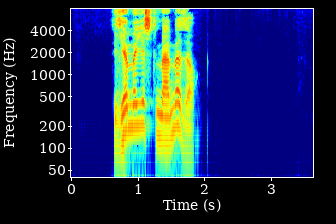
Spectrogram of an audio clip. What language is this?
Kabyle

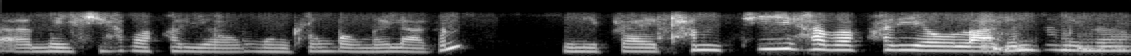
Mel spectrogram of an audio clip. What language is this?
Bodo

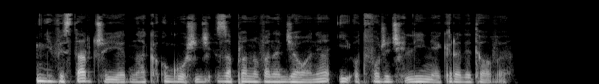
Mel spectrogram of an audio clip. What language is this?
Polish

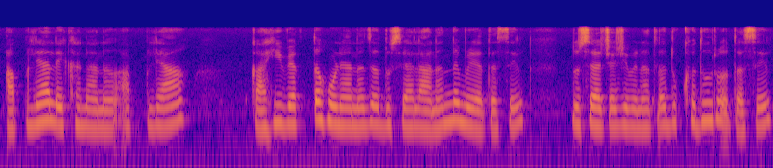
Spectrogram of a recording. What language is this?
Marathi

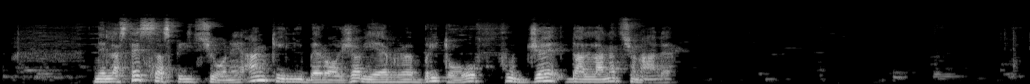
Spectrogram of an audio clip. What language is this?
Italian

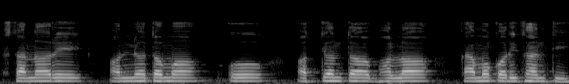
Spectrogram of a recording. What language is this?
Odia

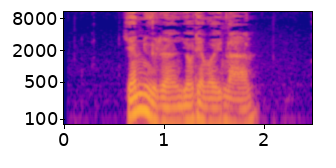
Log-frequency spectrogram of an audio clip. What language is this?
Chinese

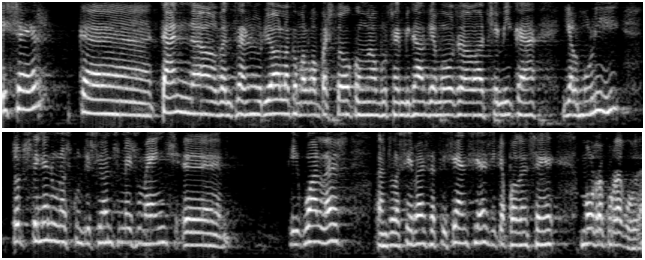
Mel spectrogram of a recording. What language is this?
Catalan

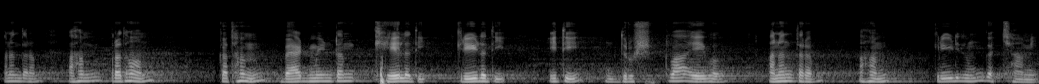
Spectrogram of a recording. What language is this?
Sanskrit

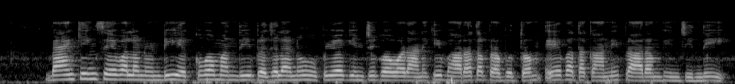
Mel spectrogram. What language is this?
Telugu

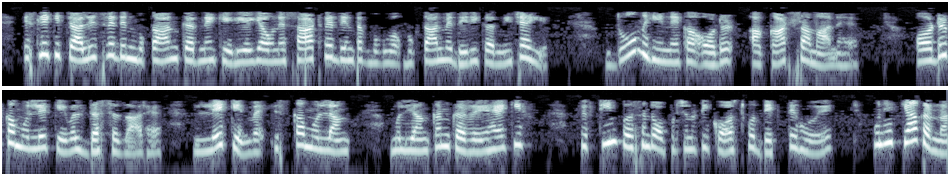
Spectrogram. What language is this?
Hindi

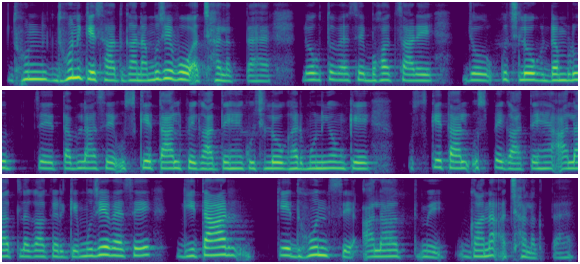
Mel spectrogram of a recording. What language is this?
Urdu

